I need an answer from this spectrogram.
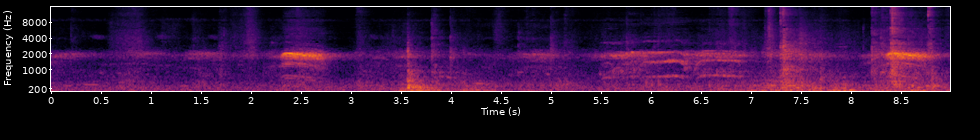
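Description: Birds calling: two short, loud calls about two seconds in and near the end, and longer calls with several tones in the middle, over a steady high-pitched drone. Two dull knocks fall in between. The snail's feeding itself is not heard.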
